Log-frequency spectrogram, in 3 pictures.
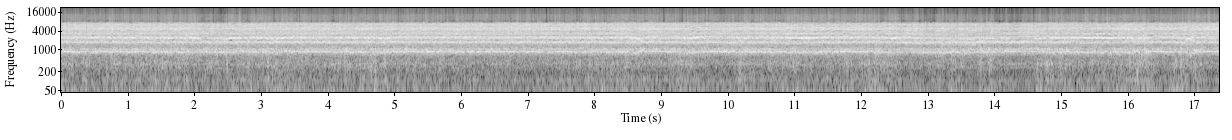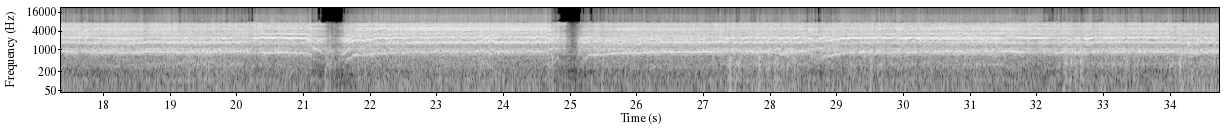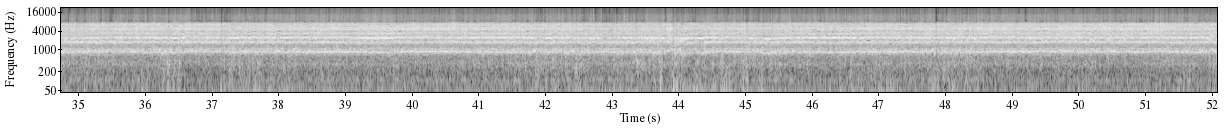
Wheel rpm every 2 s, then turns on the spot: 240, 230, 240, 230, 230, 230, 220, 220, 230, 220, 160, 200, 160, 210, 200, 210, 220, 220, 240, 230, 230, 220, 220, 230, 230, 230.
none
